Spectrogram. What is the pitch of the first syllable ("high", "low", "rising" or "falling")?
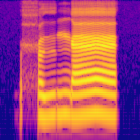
rising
